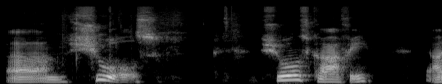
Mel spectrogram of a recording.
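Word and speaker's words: Schuil: and it's called um shules schulz coffee uh you pronounce it kind of like school but shul and this one happens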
